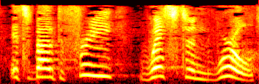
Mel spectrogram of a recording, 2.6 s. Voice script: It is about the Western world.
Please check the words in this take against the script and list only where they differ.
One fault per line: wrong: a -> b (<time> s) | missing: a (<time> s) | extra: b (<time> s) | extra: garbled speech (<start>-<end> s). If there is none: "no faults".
extra: free (0.7 s)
